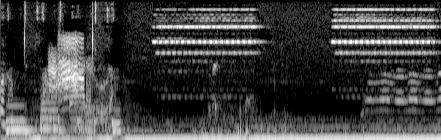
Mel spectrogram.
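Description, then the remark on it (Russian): An electronic telephone ring sounds in two long, steady bursts, fairly loud, following a brief wavering vocal sound at the start, with a low murmur underneath. “Вот зазвонил телефон, я его возьму.”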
